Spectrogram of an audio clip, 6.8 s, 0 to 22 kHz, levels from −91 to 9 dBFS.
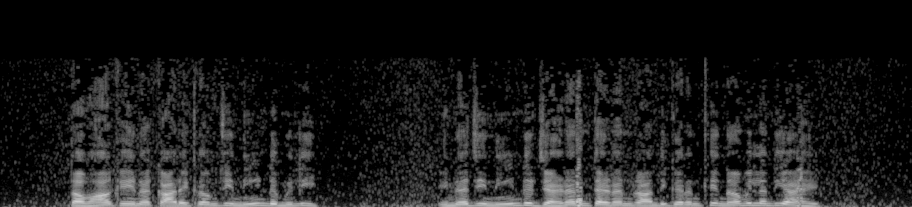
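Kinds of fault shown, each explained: Overdone noise removal: Throughout the speech, the background drops to near silence speckled with twinkling. A noise reducer set far too aggressively is cutting individual frequency bands down or out whenever they come close to its noise estimate. Because the quieter parts of the voice fall inside that range, they are stripped away along with the noise.
Repeated frames: Twice, the speech hiccups as a tiny slice plays again. At 4.31 s, just before "रांदीगरनि खे न", a 48 ms block repeats once, likely two codec frames. At 5.97 s, just after "रांदीगरनि खे न", a 24 ms block repeats, pointing to a single frame. Compressed frames were written or sent twice, so the decoder replayed them, stretching the clip by about 72 ms in total.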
